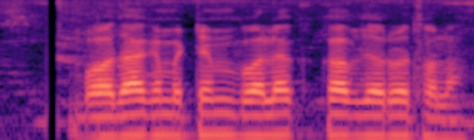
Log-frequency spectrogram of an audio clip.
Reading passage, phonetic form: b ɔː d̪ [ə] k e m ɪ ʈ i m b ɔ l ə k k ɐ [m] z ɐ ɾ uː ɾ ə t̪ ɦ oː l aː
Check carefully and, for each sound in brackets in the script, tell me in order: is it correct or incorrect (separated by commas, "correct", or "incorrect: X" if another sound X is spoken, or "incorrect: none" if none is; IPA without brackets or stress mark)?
incorrect: a, incorrect: b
